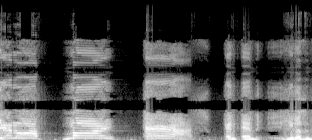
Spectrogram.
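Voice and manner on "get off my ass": very high, very slow, drawn-out hollering. Retelling telling a passing driver off: retelling his own yell. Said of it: "I'm yelling and I said".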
